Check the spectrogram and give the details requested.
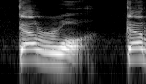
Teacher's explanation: کاف کو باریک کرنا ہے، را کو پر کرنا ہے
